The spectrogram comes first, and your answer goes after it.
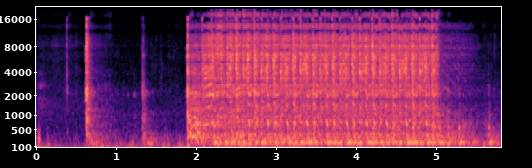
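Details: Wood-Mizer LT35HD sawmill engine: a few clicks, then the starter whirs about three seconds and it fires and keeps running, after jumpering a fuse that blew; starting system working normally.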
